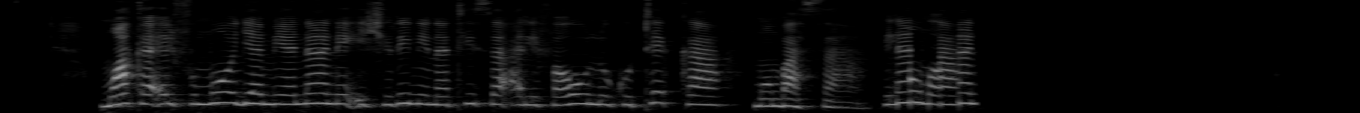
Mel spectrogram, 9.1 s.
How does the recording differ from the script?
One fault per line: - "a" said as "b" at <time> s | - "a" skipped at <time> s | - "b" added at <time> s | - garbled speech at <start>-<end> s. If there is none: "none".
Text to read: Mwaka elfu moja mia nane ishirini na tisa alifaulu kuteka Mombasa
- garbled speech at 5.9-6.6 s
